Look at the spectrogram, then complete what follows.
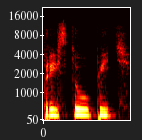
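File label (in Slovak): "pristúpiť", Slovak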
